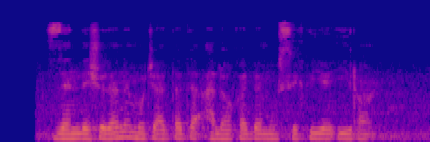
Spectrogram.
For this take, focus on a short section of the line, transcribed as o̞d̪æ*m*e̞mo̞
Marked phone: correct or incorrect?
incorrect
